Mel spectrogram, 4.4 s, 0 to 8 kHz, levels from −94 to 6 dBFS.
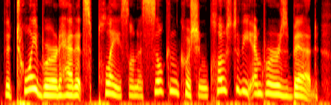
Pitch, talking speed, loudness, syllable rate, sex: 220 Hz, 205 wpm, -16 LUFS, 5.1 syllables/s, female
